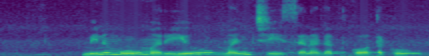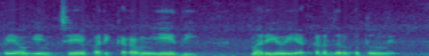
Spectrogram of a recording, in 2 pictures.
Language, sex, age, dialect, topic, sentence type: Telugu, female, 31-35, Central/Coastal, agriculture, question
